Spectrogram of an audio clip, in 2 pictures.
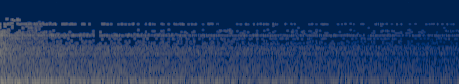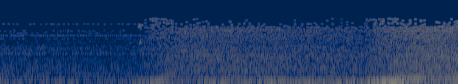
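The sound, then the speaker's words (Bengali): A car engine runs as the car turns onto a road, a steady mid-pitched hum that dips. The engine then revs up, climbing in pitch and growing louder toward the end as the car accelerates. “দেবের apartment থেকে বেরিয়ে college যাওয়ার রাস্তায় গাড়িটা ঘোরালাম।”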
